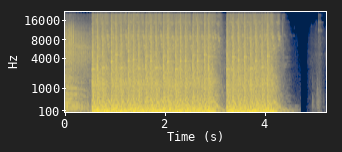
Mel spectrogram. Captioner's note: laser gunfire zapping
